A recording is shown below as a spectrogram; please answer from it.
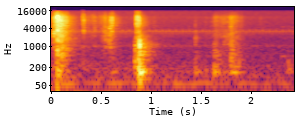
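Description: A deck of oracle cards being shuffled by hand: a few quick, papery strokes of cards against each other. The loudest come at the start and about a second in, and a softer one comes near the end.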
